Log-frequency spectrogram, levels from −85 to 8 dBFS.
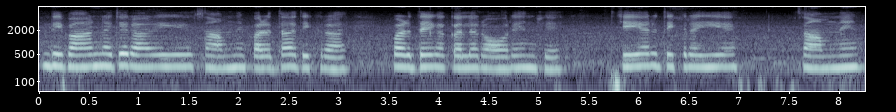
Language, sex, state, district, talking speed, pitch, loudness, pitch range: Hindi, female, Rajasthan, Bikaner, 150 wpm, 235 Hz, -16 LUFS, 225-240 Hz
